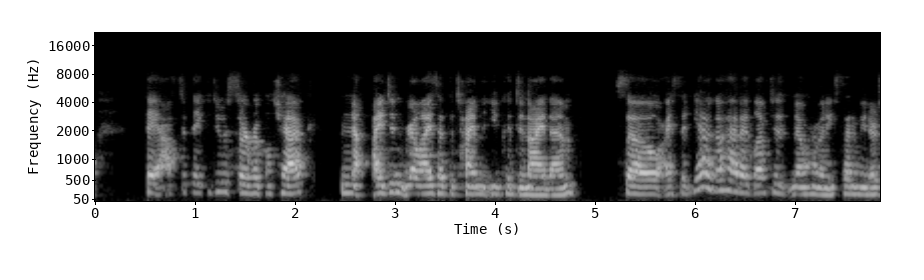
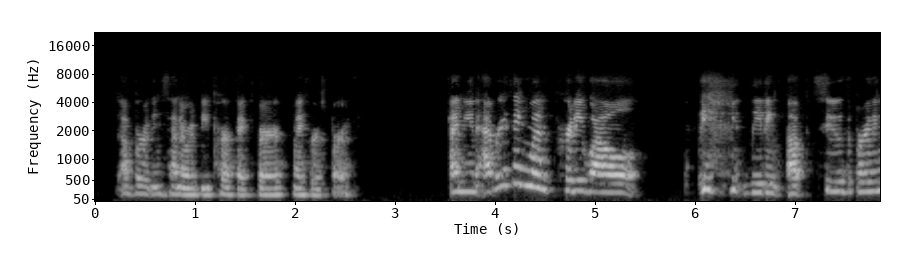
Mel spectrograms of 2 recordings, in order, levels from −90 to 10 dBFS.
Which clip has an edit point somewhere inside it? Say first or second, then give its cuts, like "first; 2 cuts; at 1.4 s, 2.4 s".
second; 1 cut; at 3.2 s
